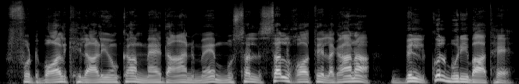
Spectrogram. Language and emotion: Urdu, disgusted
